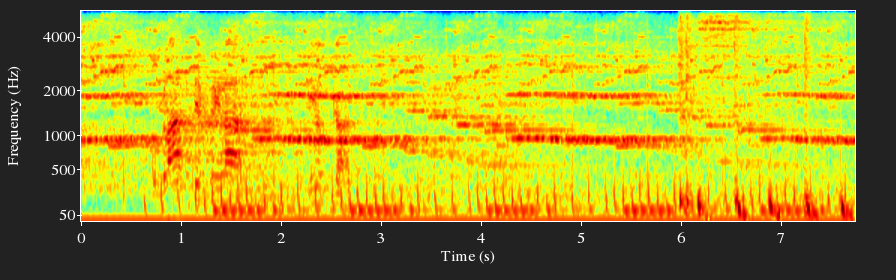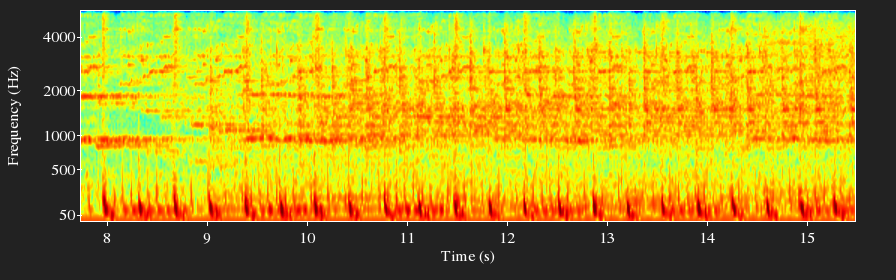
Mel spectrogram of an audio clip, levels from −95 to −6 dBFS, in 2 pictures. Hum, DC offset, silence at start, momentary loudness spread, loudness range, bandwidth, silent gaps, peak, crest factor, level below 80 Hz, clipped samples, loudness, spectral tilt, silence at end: none; 4%; 0 s; 4 LU; 2 LU; 5.4 kHz; none; 0 dBFS; 14 dB; -24 dBFS; under 0.1%; -13 LUFS; -5.5 dB/octave; 0 s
